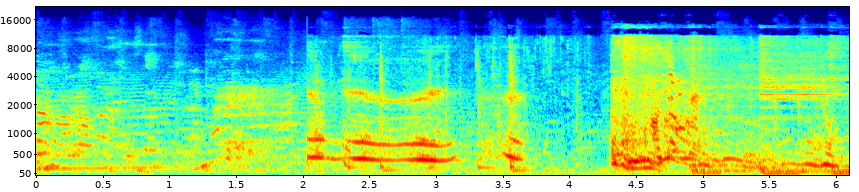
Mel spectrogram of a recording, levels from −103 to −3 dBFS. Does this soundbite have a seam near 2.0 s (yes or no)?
no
